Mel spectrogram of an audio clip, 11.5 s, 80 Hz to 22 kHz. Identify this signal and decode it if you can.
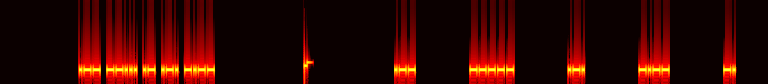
Morse code, heard as a keyed tone, about 35 wpm, spaced as for 15 wpm, 700 Hz. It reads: W7ARY W0RYN
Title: USA Call Signs - 5 Characters - 8x Character Spacing - 35wpm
